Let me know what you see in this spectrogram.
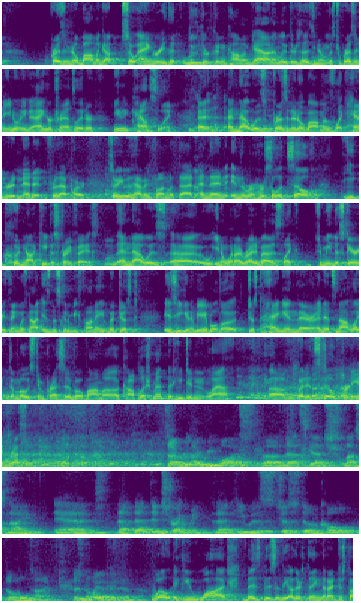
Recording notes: In a live discussion in Chicago.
